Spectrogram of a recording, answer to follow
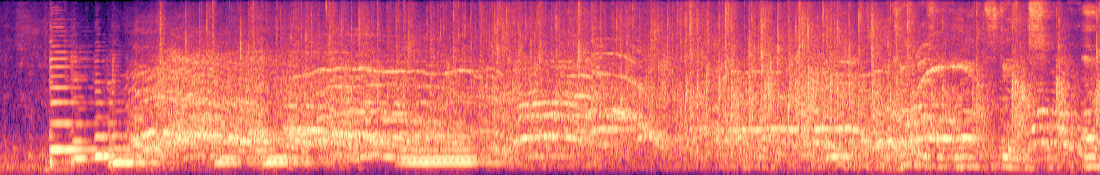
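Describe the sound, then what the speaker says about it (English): A live audience bursts into loud applause mixed with cheers and whoops after a music performance, the sustained clapping and shouting filling the space for several seconds, with a held musical tone fading at the start. "This is the most applause Christian has ever gotten."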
